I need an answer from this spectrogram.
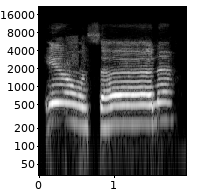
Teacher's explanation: we make sure that whenever we say this noon, that we hide it or give it a slight nasal sound. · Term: noon sakin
